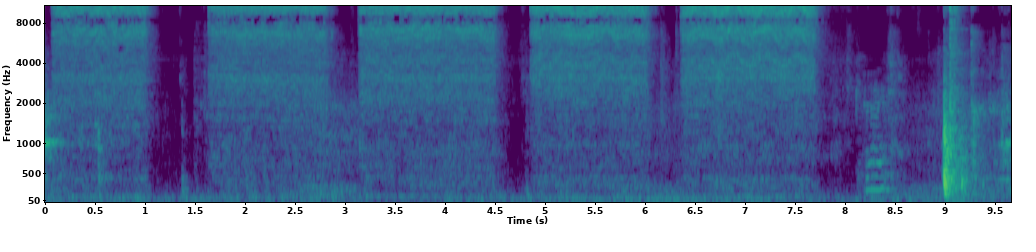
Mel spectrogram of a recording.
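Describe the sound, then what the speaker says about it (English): Cooking spray hisses onto food in several steady bursts of a few seconds each, with short pauses between, close and fairly loud; a brief spoken word comes near the end. "I'm gonna grease most of these up with some spray so they don't stick real quick."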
